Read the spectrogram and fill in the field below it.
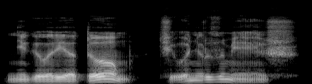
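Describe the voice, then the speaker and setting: A man voicing a hard, boastful middle-aged man who talks gruffly with swagger, in a story reading. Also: very deep voice, very animated, measured pace, no room sound, full character voice. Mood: grim.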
